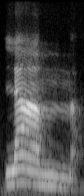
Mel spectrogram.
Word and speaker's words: lamb: of the word, then you will not pronounce the B and it will be silent. And we will stop only on the M. It will be lamb.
